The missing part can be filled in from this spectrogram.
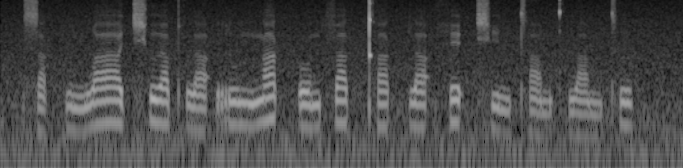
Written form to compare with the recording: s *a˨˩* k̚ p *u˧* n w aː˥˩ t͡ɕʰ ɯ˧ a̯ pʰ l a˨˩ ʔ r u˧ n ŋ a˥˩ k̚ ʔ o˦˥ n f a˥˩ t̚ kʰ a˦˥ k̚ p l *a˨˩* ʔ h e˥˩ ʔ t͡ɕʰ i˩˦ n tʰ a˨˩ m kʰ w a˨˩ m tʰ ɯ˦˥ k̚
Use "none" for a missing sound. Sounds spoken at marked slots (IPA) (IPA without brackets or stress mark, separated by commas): a˨˩, u˩˦, a˦˥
